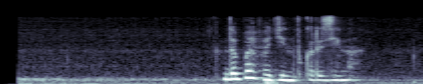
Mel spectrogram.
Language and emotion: Russian, neutral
